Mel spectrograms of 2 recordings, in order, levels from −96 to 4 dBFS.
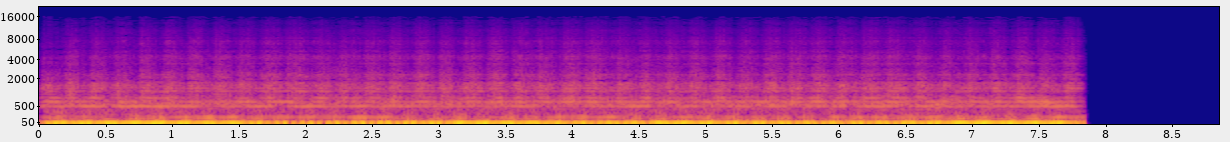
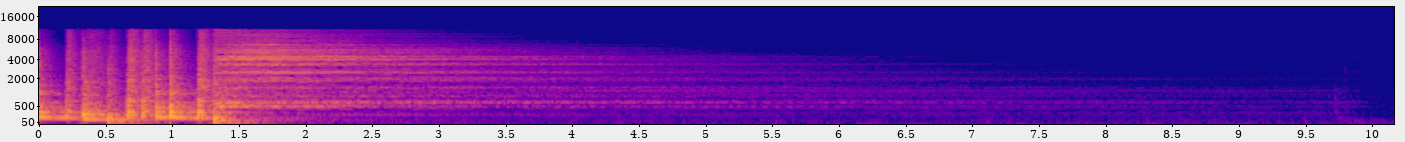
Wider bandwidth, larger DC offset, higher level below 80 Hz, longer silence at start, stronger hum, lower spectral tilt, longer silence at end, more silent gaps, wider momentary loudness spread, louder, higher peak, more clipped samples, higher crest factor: second, 4.8 kHz vs 11.5 kHz; neither; first, -14 dBFS vs -46 dBFS; about the same, 0 s vs 0 s; neither; first, -7 dB/octave vs -4.5 dB/octave; second, 1 s vs 6.45 s; neither; second, 6 LU vs 24 LU; first, -21 LUFS vs -24 LUFS; about the same, -2 dBFS vs 0 dBFS; neither; second, 12 dB vs 28 dB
